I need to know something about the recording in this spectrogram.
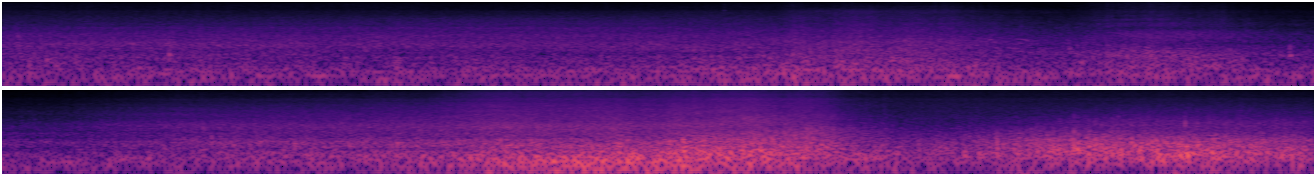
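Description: Surf washes and hisses over the rocks.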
